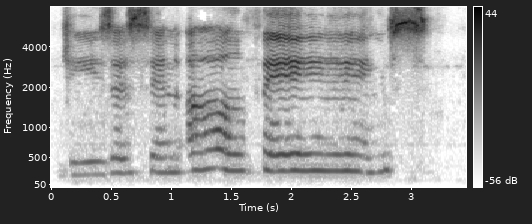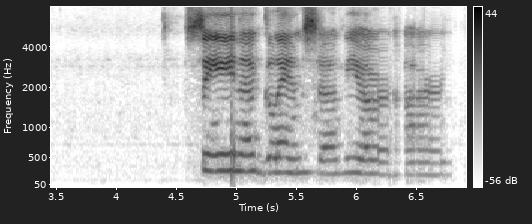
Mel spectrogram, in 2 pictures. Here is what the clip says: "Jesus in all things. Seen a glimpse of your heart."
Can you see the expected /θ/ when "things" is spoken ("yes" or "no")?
yes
